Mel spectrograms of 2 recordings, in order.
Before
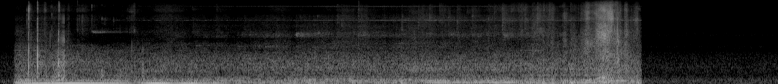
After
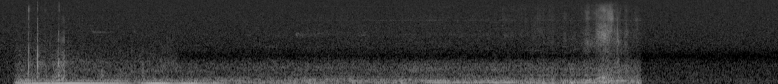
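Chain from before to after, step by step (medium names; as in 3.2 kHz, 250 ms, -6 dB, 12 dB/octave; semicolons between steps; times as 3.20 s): word length cut 6-bit, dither triangular; peaking EQ 1.4 kHz -3 dB 0.66 oct, from 1.78 s -12 dB; trim -4 dB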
